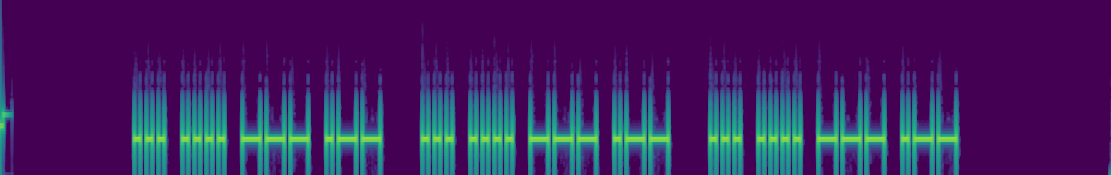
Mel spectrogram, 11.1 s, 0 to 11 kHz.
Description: Morse code, heard as a keyed tone, about 19 wpm, 700 Hz. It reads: SHOW SHOW SHOW
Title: Top 300 Words Repeated 20wpm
